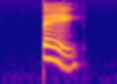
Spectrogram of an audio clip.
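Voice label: "bèi", Mandarin Chinese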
